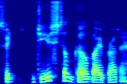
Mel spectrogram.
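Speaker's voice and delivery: soft, hushed half-whisper in a character voice. Leaning over to ask another character a question in character: half-whispering. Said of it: "she's just gonna whisper".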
